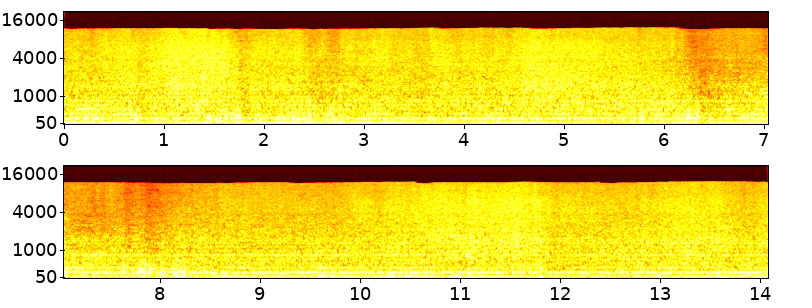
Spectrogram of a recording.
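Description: A boat's engine drones steadily, with wind buffeting the microphone on the open deck and a wash of noise from air and water.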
